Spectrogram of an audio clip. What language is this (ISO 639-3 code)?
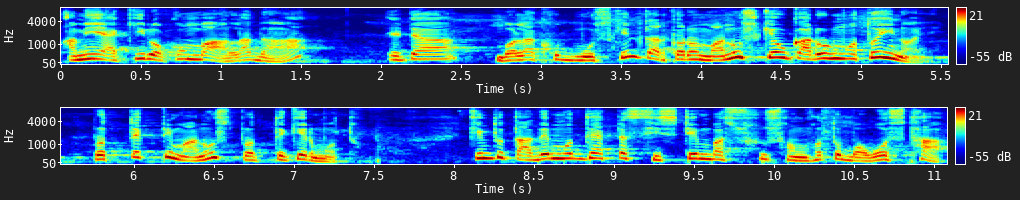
ben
